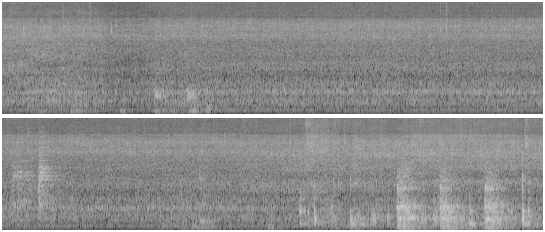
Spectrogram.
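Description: Chunks of mutton with onions and turmeric sizzling steadily as they fry in a large aluminium pot. Near the end a spoon stirs the meat, knocking against the pot a few times.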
